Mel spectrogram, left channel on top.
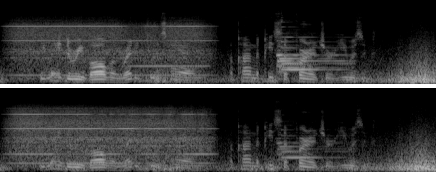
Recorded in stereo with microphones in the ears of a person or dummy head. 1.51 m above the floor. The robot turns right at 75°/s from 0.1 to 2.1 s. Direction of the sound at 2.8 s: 40° left (ahead or behind).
